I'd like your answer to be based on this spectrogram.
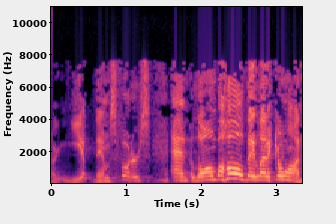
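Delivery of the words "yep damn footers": put-on soft, low-key North Carolina mountain accent. Retelling what a county official with a clipboard said, mountain accent. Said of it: "don't mind if I do the mountain accent".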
